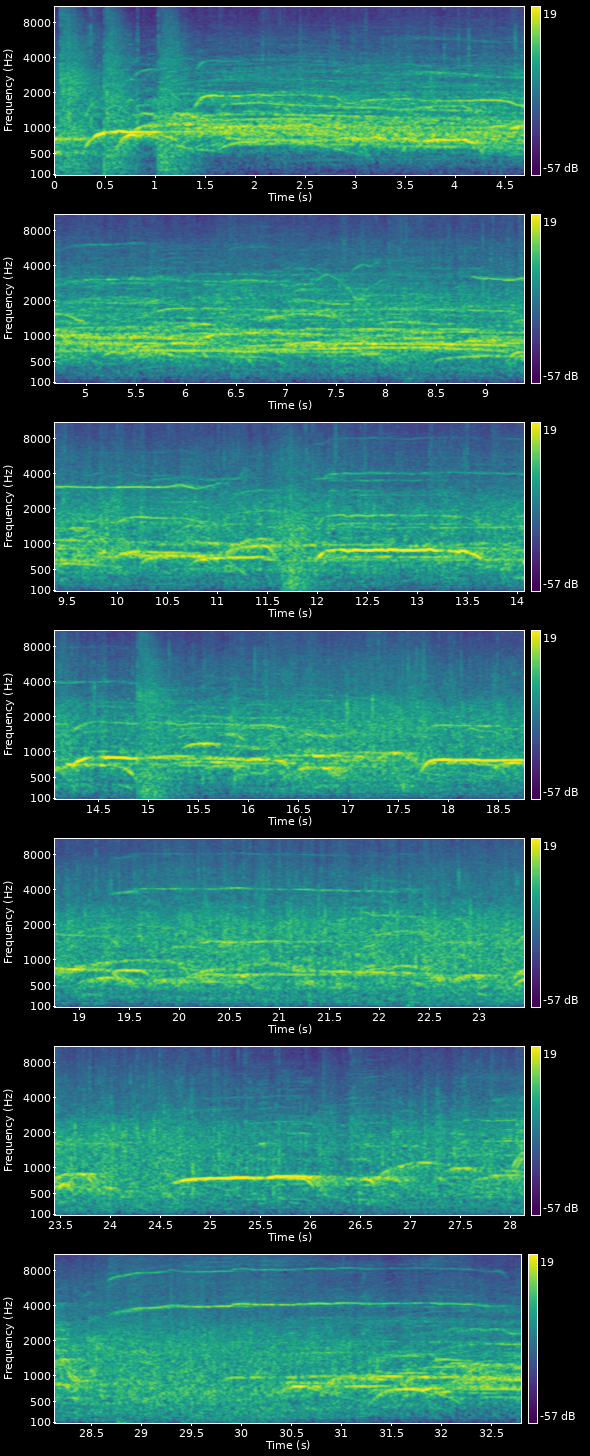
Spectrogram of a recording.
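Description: A large audience applauding and cheering, a steady mass of clapping with shouts and whoops rising over it.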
